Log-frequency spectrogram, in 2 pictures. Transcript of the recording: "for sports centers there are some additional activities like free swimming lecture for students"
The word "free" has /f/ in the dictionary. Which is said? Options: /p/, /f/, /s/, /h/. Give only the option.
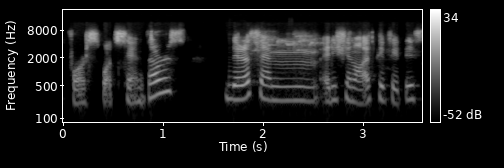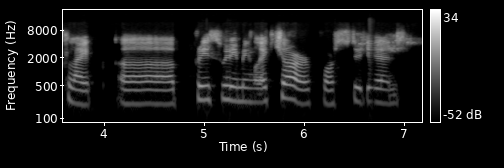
/p/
